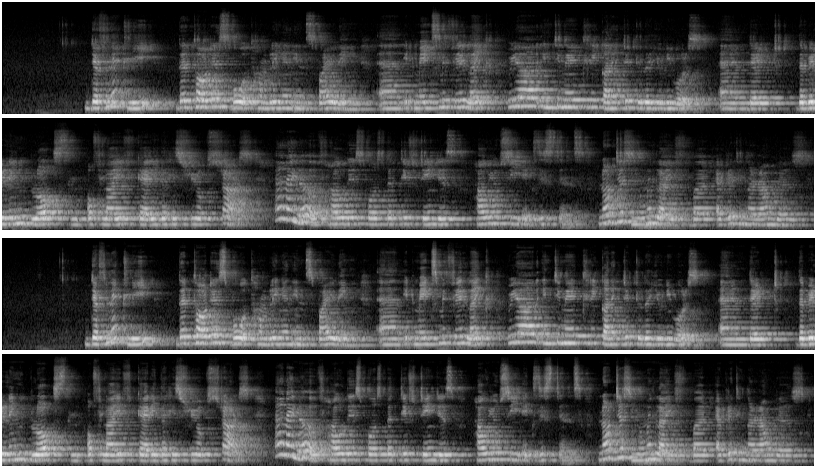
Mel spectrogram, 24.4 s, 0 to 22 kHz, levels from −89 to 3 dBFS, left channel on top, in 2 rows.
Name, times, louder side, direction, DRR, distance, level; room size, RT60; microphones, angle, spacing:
voice 1, 1.2-10.5 10.7-11.5 11.9-15.9 16.3-19.0 19.3-20.9 21.1-24.2, right 1 dB, 40° right, 0 dB, 4.0 m, -21 dB
29.5 x 14.0 x 9.3 m, 1.2 s
head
